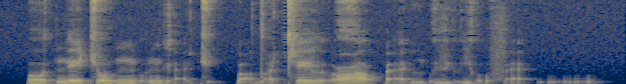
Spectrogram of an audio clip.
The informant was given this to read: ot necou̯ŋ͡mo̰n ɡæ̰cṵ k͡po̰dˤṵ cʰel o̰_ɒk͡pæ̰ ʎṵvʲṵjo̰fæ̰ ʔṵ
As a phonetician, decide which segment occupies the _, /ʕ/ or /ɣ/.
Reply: ʕ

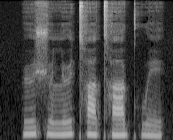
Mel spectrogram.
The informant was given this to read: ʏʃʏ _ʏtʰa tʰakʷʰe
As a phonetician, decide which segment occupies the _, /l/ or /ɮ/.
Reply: l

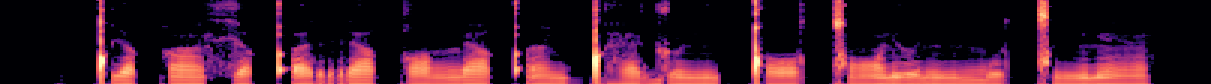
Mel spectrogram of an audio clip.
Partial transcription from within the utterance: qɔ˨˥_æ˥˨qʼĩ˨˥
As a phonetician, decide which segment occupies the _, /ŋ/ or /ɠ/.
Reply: ŋ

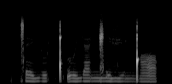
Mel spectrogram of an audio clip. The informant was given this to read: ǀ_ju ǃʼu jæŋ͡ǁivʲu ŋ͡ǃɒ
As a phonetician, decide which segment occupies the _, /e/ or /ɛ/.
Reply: e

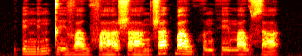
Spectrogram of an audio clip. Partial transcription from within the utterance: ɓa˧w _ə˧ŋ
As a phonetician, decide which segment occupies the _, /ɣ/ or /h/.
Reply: h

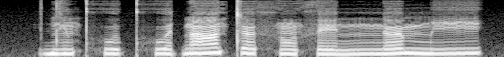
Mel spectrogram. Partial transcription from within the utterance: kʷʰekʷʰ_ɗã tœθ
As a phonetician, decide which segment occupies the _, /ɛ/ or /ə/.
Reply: ɛ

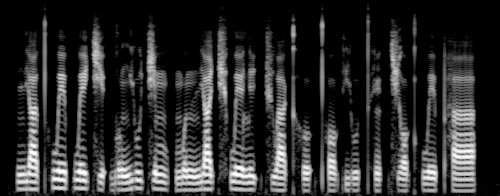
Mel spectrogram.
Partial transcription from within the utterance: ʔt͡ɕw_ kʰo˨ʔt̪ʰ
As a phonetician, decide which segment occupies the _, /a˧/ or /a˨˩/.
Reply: a˧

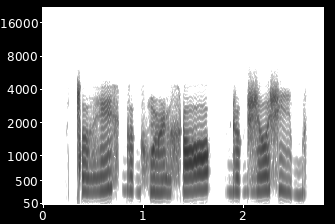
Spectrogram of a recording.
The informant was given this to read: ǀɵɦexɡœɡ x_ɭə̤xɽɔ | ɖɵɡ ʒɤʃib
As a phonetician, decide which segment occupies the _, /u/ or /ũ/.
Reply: ũ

